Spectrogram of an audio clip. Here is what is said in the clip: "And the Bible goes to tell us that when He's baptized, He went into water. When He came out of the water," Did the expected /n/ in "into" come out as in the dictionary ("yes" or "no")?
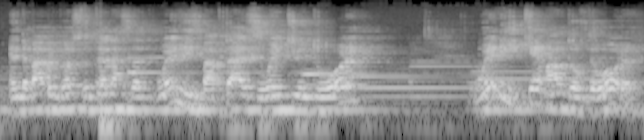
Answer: no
